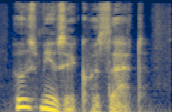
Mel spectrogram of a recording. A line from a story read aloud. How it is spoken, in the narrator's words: I whispered to the sacristan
